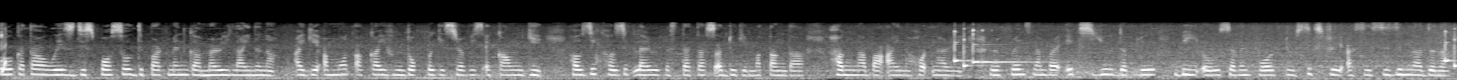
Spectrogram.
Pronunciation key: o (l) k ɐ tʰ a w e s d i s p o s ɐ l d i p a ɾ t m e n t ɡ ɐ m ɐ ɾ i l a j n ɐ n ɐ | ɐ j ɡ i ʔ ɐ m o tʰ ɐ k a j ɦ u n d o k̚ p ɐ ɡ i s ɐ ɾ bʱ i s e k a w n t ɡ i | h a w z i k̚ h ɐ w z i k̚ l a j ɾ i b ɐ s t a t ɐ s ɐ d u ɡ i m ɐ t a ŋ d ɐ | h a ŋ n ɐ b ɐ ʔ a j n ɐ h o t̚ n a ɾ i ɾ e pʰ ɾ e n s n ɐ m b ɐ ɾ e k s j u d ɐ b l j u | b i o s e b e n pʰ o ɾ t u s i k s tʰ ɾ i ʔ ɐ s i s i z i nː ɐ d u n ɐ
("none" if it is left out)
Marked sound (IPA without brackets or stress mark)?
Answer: l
